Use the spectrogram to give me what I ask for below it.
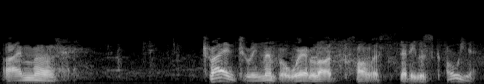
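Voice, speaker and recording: An actor playing a brash, confident, blustery Roman arena fighter in a 1970s radio drama. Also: male voice, low-pitched, very animated, normal speed. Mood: confident, casual. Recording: noisy, tinny old radio broadcast.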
